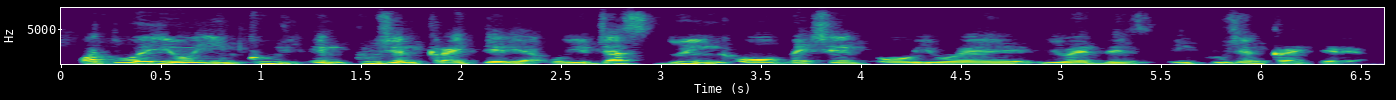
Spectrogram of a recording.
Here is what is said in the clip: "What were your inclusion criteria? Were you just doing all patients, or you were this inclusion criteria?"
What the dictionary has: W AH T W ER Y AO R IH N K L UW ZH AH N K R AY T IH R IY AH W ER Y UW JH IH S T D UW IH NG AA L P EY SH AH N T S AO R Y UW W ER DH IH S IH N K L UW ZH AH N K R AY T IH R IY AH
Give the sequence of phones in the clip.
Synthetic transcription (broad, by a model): W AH T W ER Y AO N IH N K L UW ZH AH N K R AY T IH R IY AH W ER Y UW JH IH S T D UW IH NG AA L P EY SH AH N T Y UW W Y UW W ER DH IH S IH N K L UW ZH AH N K R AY T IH R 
